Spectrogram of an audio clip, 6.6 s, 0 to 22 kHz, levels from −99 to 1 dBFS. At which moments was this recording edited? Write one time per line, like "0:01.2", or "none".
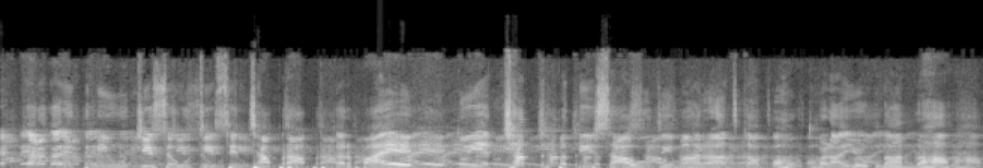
none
